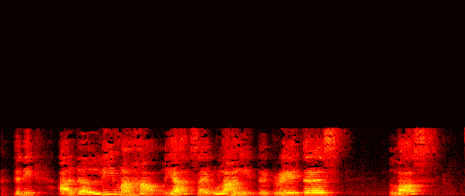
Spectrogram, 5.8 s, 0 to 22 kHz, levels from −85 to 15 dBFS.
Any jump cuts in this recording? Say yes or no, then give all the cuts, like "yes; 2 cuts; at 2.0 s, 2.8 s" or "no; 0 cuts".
no; 0 cuts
